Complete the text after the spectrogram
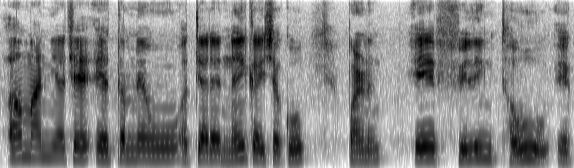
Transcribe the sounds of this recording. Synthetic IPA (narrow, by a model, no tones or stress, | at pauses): əmanjət͡ʃʰeʔet̪əmneɦũət̪jaɾenəɦĩkəɦiʃəkũpəɳ | efiliŋɡt̪ʰəʋũe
